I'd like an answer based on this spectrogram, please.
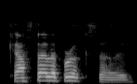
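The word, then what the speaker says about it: Castelobruxo: Castelabruzzo, or Bruxo, is an imposing square edifice of golden rock, often compared to a temple.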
